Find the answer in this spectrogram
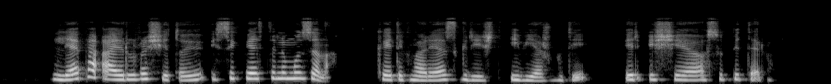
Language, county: Lithuanian, Vilnius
